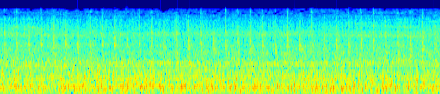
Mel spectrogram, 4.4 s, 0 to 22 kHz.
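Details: 1970 Chevrolet Malibu with a small-block 350 at idle: sharp, hard metallic knocks about six per second, like hitting the engine with a screwdriver handle; a heavy internal knock whose source is not yet found.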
